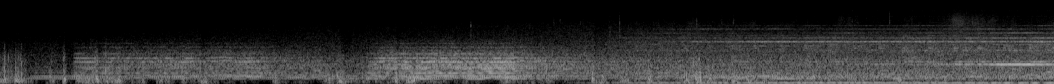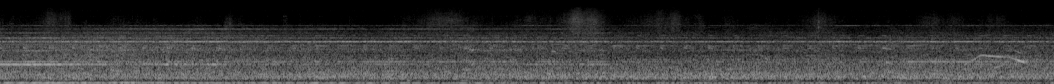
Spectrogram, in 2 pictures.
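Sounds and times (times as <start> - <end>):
locomotive engine rumble: 3.4 - 21.0
high-pitched squeal: 5.9 - 21.0.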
